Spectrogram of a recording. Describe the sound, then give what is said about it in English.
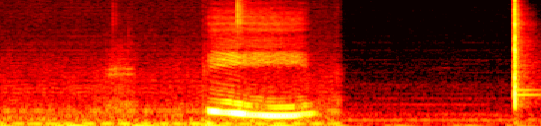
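A low electronic tone slides downward in pitch for under a second, a mournful falling beep, followed after a pause by a sharp click and a brief higher blip. “SFX. Sad beep.”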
